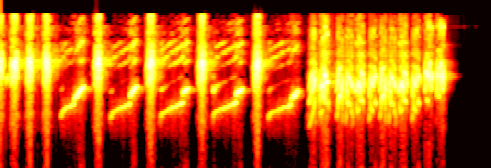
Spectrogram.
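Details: Varied Marsh warbler song from a noise-free training recording made for songbirds: high sharp notes alternating with rising whistled slurs, then a dense, rapid burst of scratchy chattering before the song stops.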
